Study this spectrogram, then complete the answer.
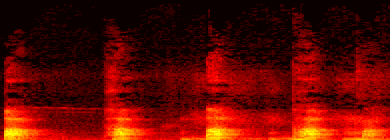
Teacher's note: ओष्ठ व्यंजन हम दोनों ओंठे बंद करके बोलते हैं। अगर ओष्ठ व्यंजन कोई है और उसे बोलेंगे तो दोनों ओंठे आप आपस में सटेंगे जरूर।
